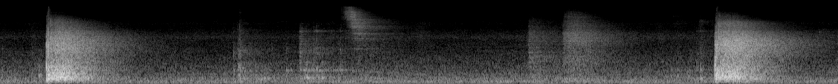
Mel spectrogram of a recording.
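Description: Two loud impacts about seven seconds apart as a loaded barbell is jerked overhead: the lifter's feet stamp onto the lifting platform in the catch and the loaded bar jolts. A few softer knocks come between them as the bar is brought back down to the shoulders.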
